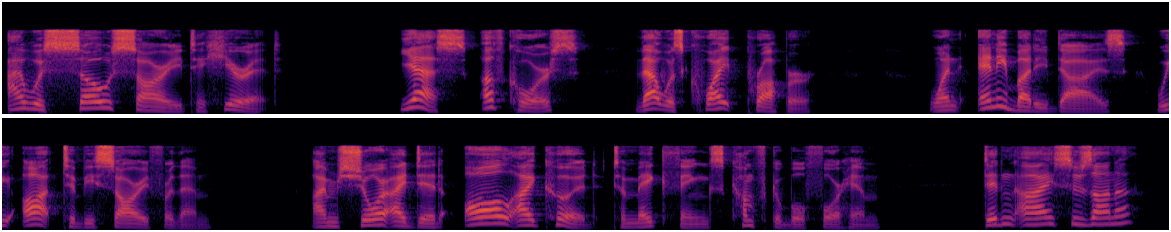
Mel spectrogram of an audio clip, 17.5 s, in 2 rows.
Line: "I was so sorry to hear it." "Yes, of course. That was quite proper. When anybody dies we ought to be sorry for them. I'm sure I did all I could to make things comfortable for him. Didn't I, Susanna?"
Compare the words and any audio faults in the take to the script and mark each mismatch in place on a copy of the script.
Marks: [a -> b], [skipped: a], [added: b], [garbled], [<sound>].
"I was so sorry to hear it." "Yes, of course. That was quite proper. When anybody dies we ought to be sorry for them. I'm sure I did all I could to make things comfortable for him. Didn't I, Susanna?"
